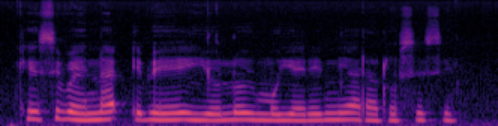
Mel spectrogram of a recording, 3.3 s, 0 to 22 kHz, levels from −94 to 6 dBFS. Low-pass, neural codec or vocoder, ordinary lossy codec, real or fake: none; none; none; real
